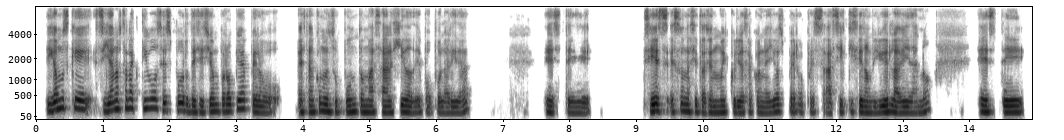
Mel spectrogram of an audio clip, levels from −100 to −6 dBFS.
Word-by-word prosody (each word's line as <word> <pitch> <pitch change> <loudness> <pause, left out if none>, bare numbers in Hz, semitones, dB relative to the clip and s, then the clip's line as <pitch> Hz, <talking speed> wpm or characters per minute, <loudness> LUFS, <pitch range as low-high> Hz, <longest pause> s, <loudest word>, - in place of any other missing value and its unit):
digamos 180 +7 +4
que 190 -3 +3
si 140 - -4
ya 150 +2 +4
no 185 - +4
están 185 +2 0
activos 195 -1 -1
es 155 0 -1
por 155 -3 0
decisión 130 +2 0
propia, 140 +8 +1
pero 120 -8 -2 0.2
están 125 -1 0
como 145 +2 +2
en 135 - +3
su 125 0 -5
punto 130 +1 +1
más 125 +1 -1
álgido 120 +1 +2
de 120 +3 -3
popularidad. 115 +4 -4 1.1
Este, 115 -2 -2 0.8
sí 140 +1 +5
es 140 -1 +2
es 130 +3 -3
una 140 -2 +2
situación 125 -2 -2
muy 120 +1 +1
curiosa 120 -1 -2
con 115 -2 -4
ellos, 130 +5 0
pero 140 0 -4
pues 135 - -8
así 110 +3 -3
quisieron 125 -3 0
vivir 120 +3 +3
la 120 -3 +4
vida, 115 0 0
¿no? 135 +8 -4 0.7
Este 125 -1 +3
130 Hz, 160 wpm, -23 LUFS, 120-140 Hz, 1.1 s, sí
